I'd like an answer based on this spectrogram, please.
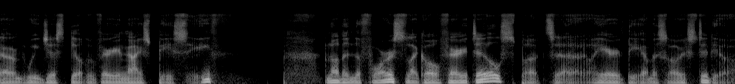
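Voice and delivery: very low, hushed, soft narrator voice. Demonstrating a voice effect on a stream, Morgan Freeman narrator voice. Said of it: "should sound a little bit like a narrator".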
